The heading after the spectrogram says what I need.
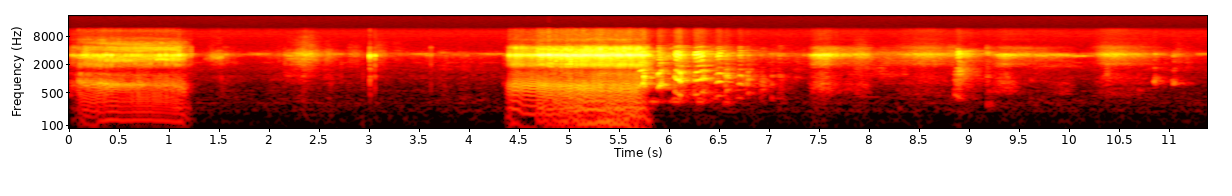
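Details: Father snoring: loud rattling snores on inhalation, two clear bursts, with quieter breathing between; background room sounds.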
